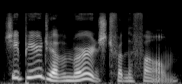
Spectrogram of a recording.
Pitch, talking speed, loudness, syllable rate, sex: 215 Hz, 265 wpm, -18 LUFS, 6.9 syllables/s, female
